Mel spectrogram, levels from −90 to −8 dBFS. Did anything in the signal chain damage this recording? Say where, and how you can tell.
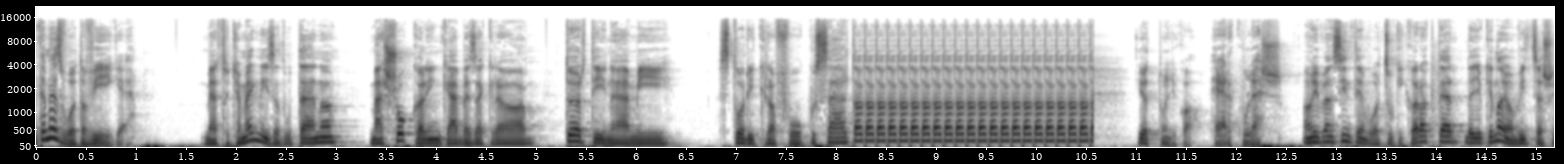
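Yes: from 8.28 to 10.57 s a 113 ms slice of speech repeats 20 times, a broken-record loop, likely a playback or stream stall replaying its last buffer.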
